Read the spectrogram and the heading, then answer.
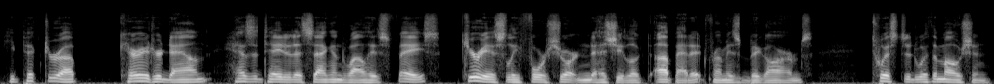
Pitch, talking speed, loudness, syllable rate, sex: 110 Hz, 155 wpm, -18 LUFS, 5.3 syllables/s, male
